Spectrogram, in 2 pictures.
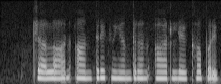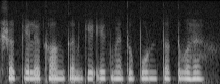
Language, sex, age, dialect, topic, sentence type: Magahi, female, 25-30, Southern, banking, statement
